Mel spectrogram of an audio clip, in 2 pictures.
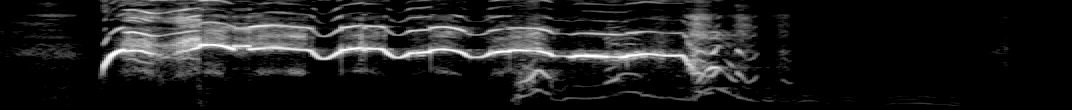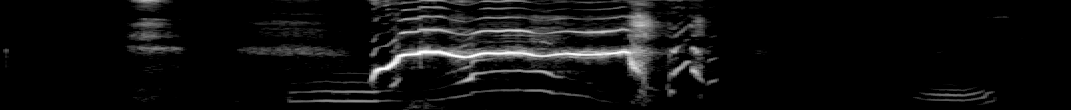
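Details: Funny dog sound: long, wavering high-pitched screams that warble up and down, trailing into lower whiny notes, with a quiet gap and a second shrill scream, then a brief soft whimper.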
